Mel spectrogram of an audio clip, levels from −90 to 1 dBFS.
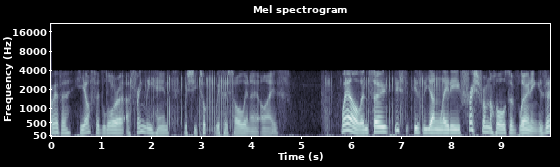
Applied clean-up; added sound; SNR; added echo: neural separator model SepFormer WHAM!.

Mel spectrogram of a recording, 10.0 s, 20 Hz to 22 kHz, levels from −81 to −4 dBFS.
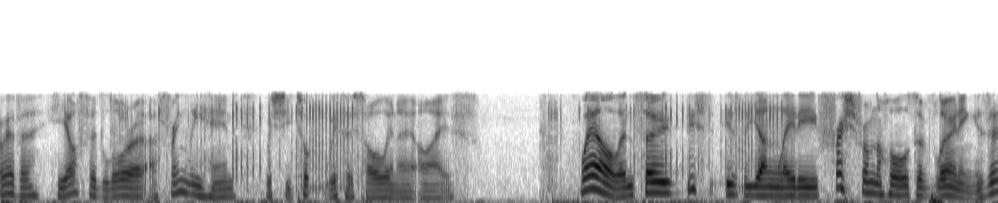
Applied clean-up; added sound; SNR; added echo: none; Fart; 17 dB; none.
